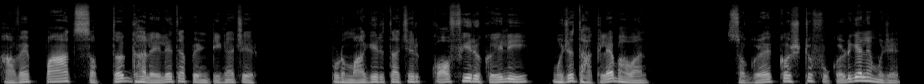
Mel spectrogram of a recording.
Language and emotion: Goan Konkani, sad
